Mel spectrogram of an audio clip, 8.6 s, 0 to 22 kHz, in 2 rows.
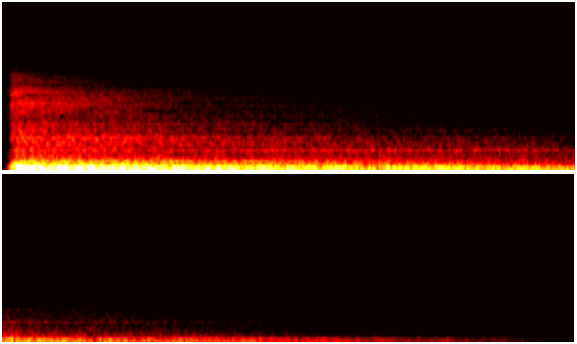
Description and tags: Cinematic Hit
A very cinematic dark hit. Created in Audacity from a deep piano tone I recorded using a Tascam DR-40. I then used the Paulstretch effect to get the final result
